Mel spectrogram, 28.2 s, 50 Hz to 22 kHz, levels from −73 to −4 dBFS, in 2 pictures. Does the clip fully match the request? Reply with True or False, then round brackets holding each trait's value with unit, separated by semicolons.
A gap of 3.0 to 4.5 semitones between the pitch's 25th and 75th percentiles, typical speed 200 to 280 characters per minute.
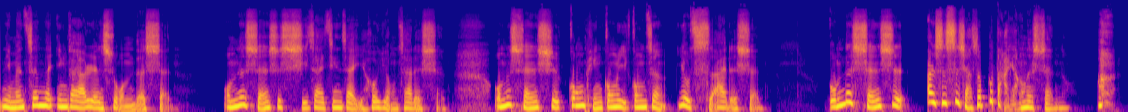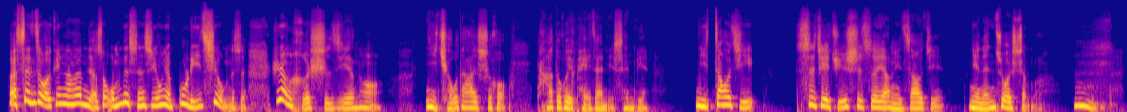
False (5.6 semitones; 255 characters per minute)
